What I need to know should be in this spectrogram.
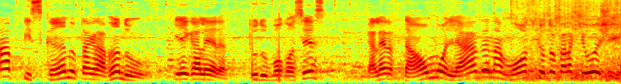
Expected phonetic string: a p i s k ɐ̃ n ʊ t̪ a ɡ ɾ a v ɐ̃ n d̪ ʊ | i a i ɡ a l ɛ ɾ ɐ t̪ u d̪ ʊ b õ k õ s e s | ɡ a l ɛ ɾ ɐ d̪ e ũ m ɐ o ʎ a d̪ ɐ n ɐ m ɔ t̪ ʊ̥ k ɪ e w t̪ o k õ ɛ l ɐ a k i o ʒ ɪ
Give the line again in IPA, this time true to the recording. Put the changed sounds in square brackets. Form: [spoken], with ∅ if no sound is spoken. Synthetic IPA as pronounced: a p i s k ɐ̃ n ʊ t̪ a ɡ ɾ a v ɐ̃ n d̪ ʊ | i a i ɡ a l ɛ ɾ ɐ t̪ u d̪ ʊ b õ k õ s e s | ɡ a l ɛ ɾ ɐ d̪ [a] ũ m ɐ o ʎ a d̪ ɐ n ɐ m ɔ t̪ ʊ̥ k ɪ e w t̪ o k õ ɛ l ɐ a k i o ʒ ɪ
